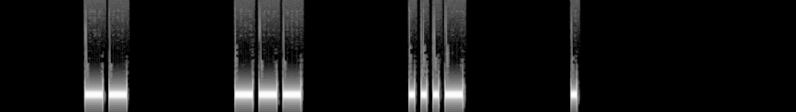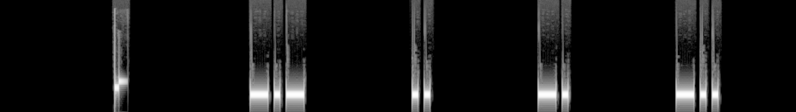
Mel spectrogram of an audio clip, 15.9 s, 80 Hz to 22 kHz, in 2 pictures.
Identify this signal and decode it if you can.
Morse code, heard as a keyed tone, about 20 wpm, spaced as for 7 wpm, 700 Hz. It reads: MOVE KIND
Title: 6x Character Spacing - Top 200 Words - 20wpm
